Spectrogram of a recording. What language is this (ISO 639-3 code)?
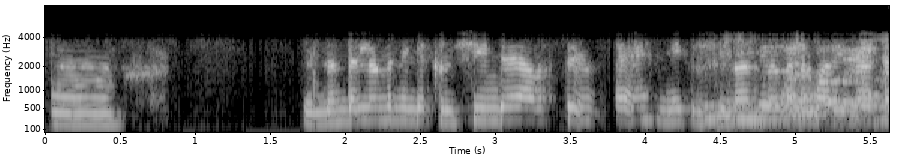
mal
